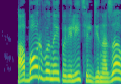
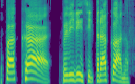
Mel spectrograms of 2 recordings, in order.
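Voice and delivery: mild mocking call; taunting shout; 3 semitones higher than usual. A narrator's reading. Spy taunts the ruler left behind, mocking shout. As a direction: call a jeering goodbye after him. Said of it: "крикнул ему вслед Дырка".

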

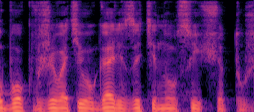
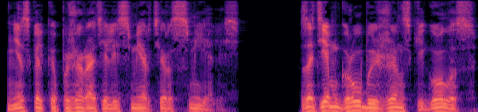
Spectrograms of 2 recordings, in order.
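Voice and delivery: plain reading voice

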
